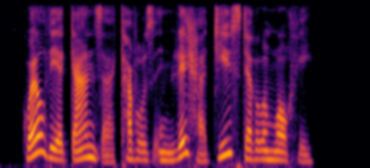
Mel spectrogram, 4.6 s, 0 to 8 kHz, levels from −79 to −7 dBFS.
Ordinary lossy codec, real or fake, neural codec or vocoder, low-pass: Opus, 64 kbps; fake; codec, 16 kHz, 2 kbps, FunCodec, trained on Chinese and English, 25 frames a second; 7.2 kHz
